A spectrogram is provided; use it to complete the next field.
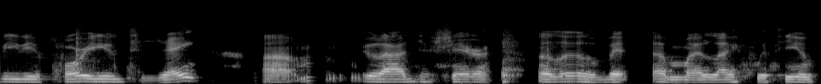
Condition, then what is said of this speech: ALS (motor neuron disease). Last fall, I got news about why my voice was deteriorating, and that is I have bulbar onset ALS.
